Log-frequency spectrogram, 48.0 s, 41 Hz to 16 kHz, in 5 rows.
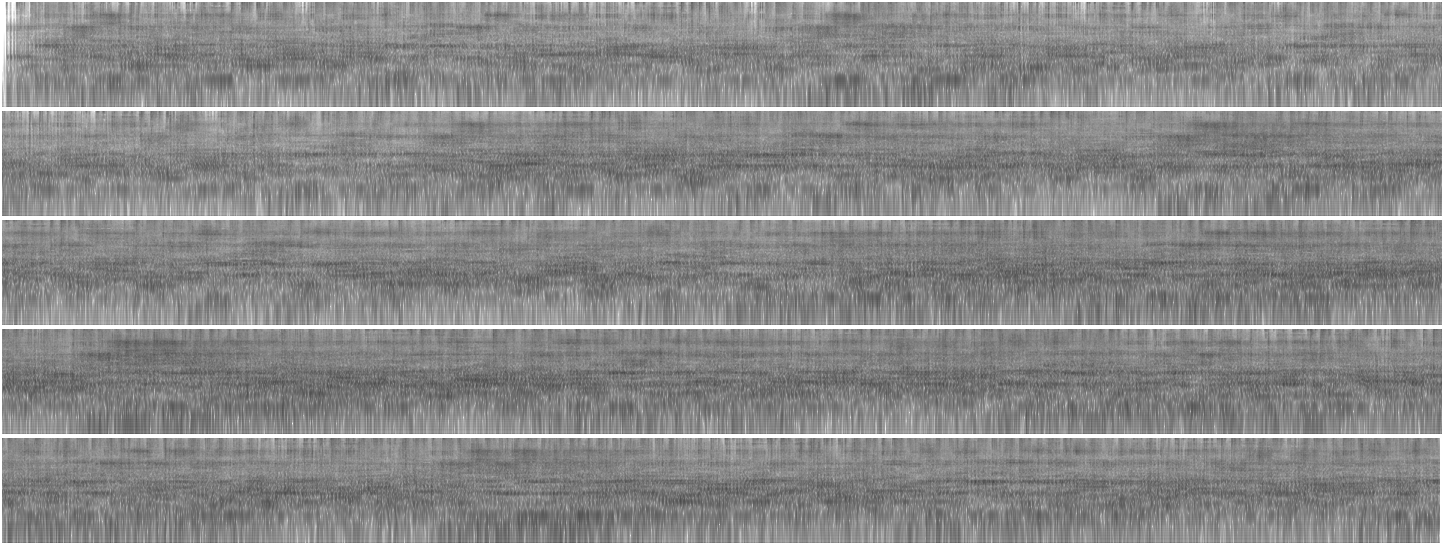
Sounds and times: rapid processed percussion 0.0 - 47.9

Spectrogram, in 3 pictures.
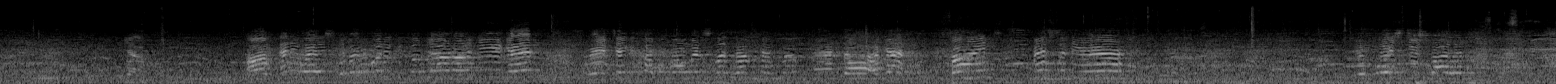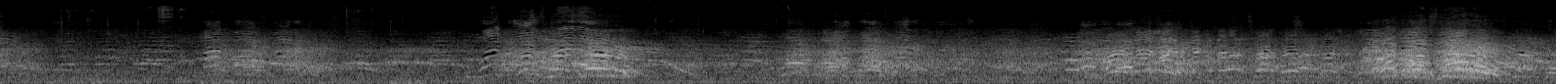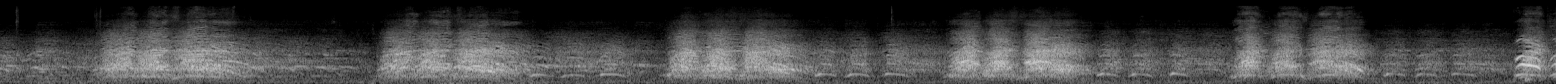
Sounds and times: Crowd Protest March passing 0.0 - 46.6

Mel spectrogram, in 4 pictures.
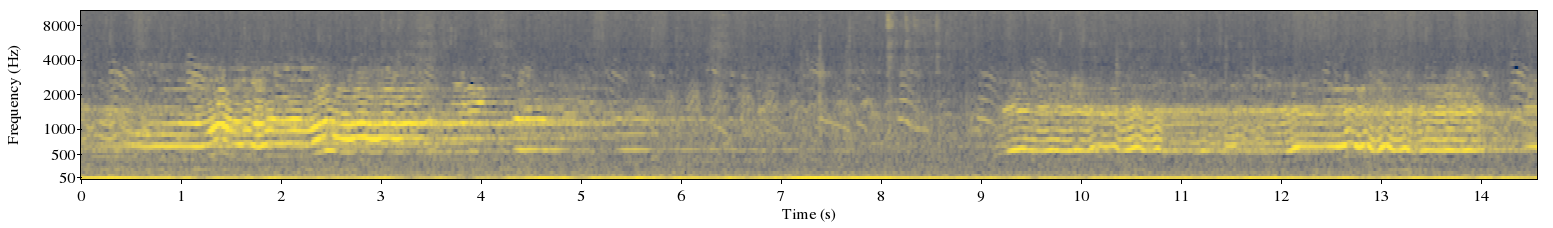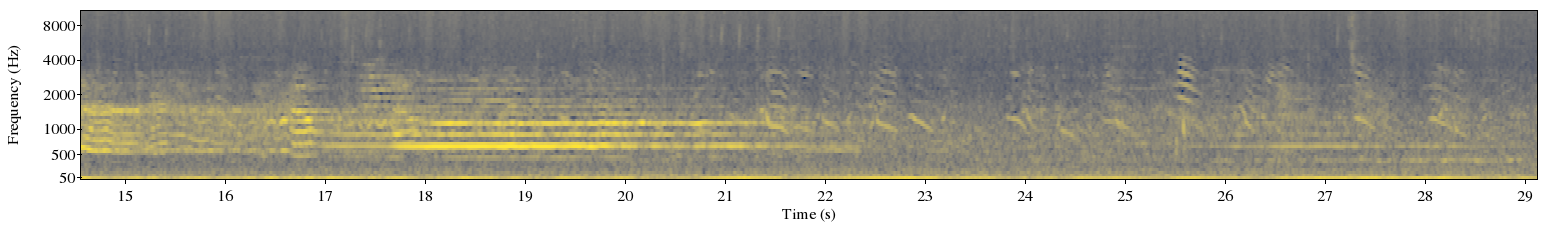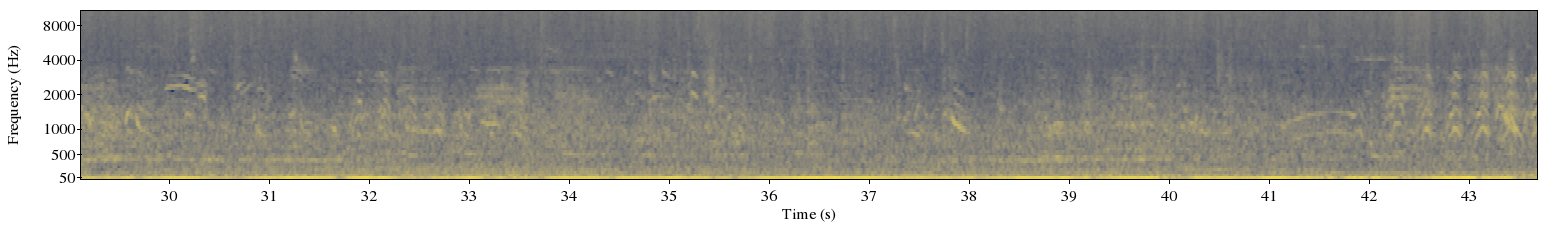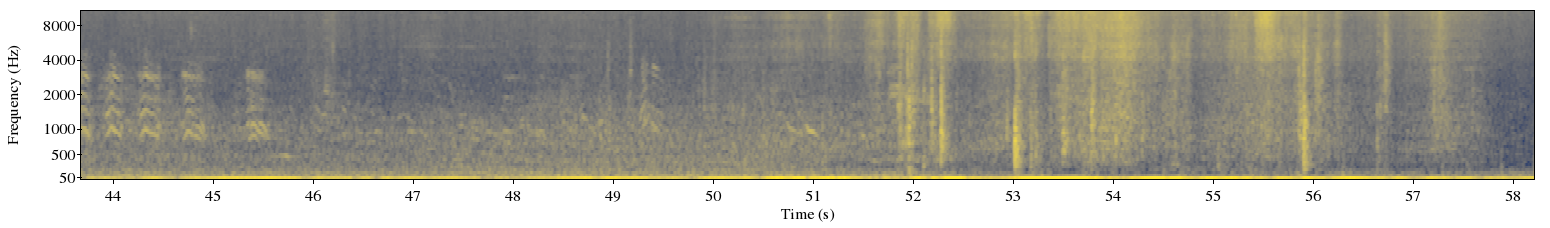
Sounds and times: ezan-distant 0.0 - 58.2

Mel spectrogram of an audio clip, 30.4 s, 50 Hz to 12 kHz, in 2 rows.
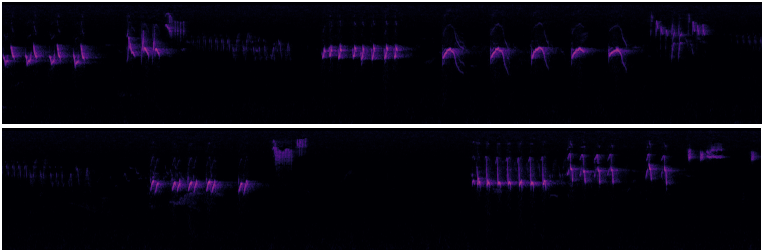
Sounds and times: Eurasian Nuthatch singing 0.0 - 5.8
Eurasian Nuthatch singing 6.4 - 8.2
Eurasian Nuthatch singing 8.8 - 17.0
Eurasian Nuthatch singing 17.6 - 21.3
Eurasian Nuthatch singing 24.6 - 30.3

